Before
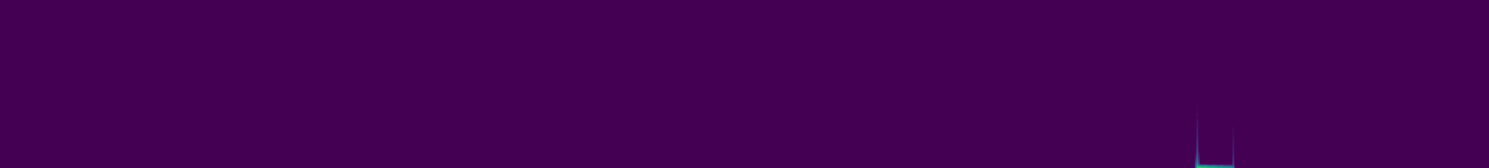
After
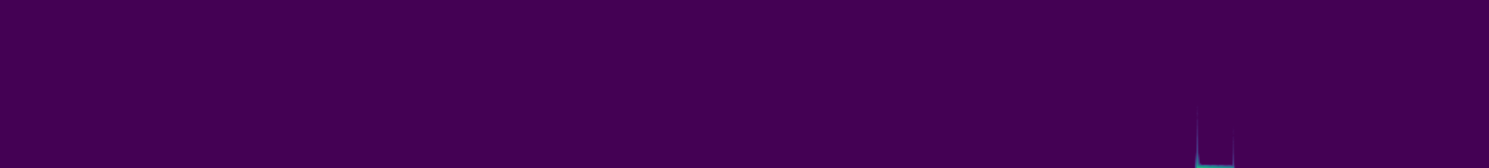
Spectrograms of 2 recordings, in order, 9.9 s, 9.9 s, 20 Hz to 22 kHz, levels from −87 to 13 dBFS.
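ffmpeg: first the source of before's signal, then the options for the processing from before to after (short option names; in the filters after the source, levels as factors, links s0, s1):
-f lavfi -i "aevalsrc='0.158*pow(10,-3*t/0.57)*sin(2*PI*115*t)+0.0794*pow(10,-3*t/0.451)*sin(2*PI*183.3*t)+0.0398*pow(10,-3*t/0.39)*sin(2*PI*245.6*t)+0.02*pow(10,-3*t/0.376)*sin(2*PI*264*t)+0.01*pow(10,-3*t/0.35)*sin(2*PI*305.1*t)':d=0.24:s=44100"
-af "acompressor=threshold=0.0251:ratio=1.5"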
